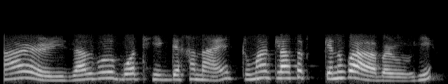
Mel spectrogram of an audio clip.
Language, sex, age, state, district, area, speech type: Assamese, female, 18-30, Assam, Charaideo, urban, conversation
